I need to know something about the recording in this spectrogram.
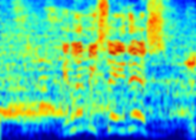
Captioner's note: crowd cheering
